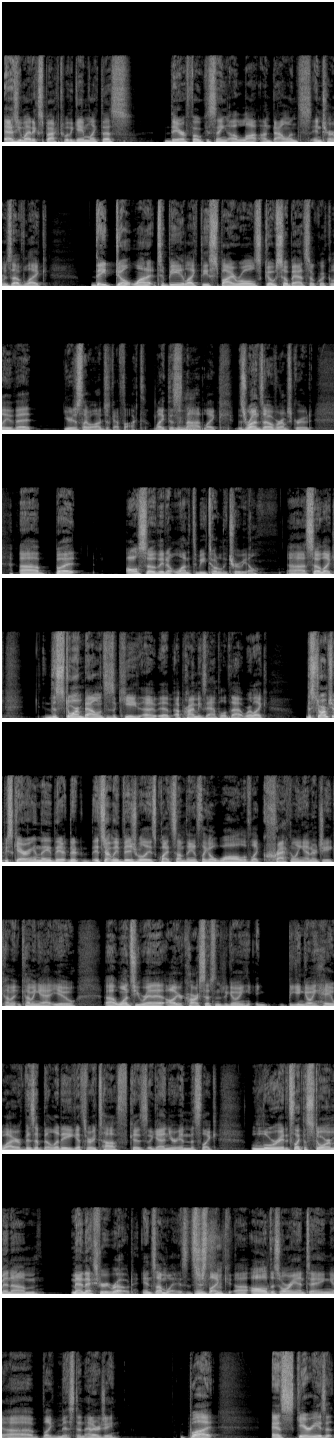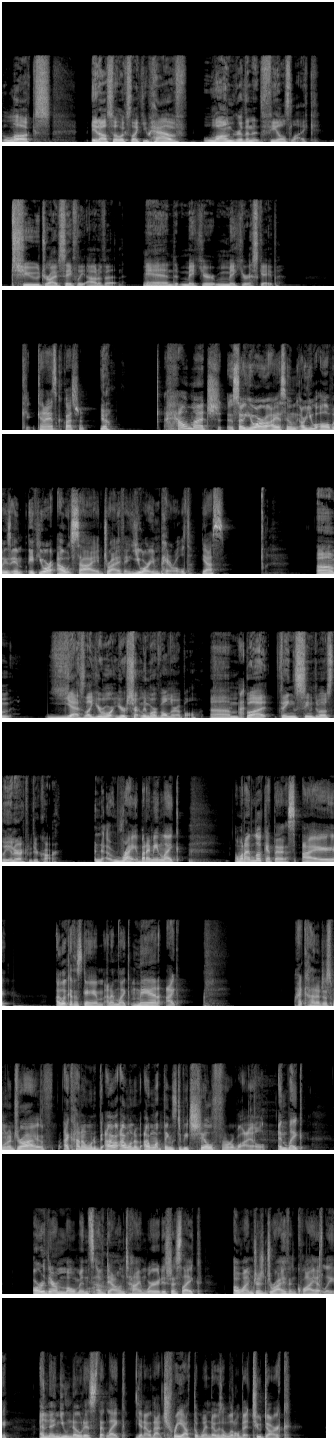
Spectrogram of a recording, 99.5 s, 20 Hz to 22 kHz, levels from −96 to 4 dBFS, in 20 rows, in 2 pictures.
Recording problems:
none

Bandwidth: 13.5 kHz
